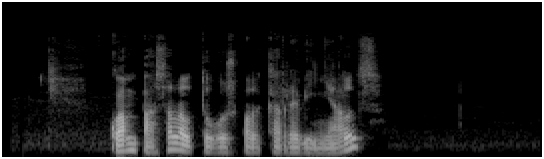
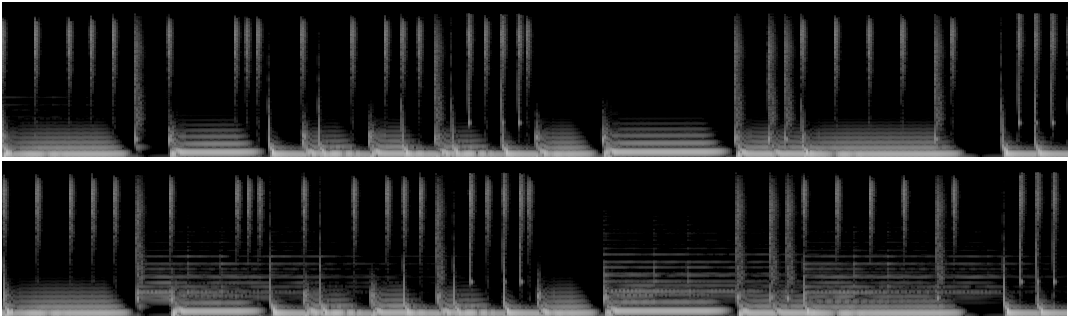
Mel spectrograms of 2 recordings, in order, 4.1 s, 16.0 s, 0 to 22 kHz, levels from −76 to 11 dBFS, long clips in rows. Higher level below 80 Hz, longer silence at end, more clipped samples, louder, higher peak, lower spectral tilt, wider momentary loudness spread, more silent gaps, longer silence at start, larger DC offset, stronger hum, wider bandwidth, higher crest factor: second, -52 dBFS vs -24 dBFS; first, 1.25 s vs 0 s; neither; about the same, -23 LUFS vs -24 LUFS; first, 0 dBFS vs -6 dBFS; first, -6.5 dB/octave vs -4.5 dB/octave; first, 21 LU vs 4 LU; neither; first, 0.35 s vs 0 s; neither; neither; second, 11 kHz vs 17 kHz; first, 26 dB vs 16 dB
